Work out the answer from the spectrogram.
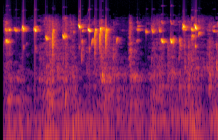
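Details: European goldfinch of the Major form giving its breeding voice: short bright twittering notes, scattered high tinkling chirps over a faint low background hum.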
